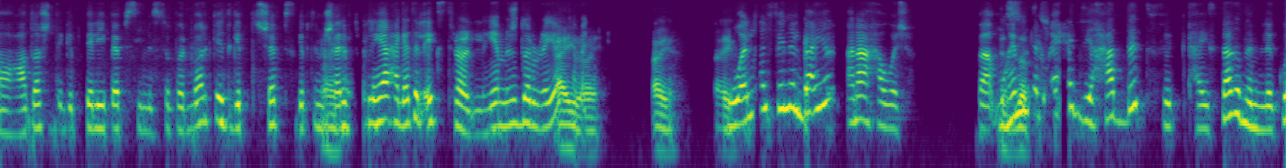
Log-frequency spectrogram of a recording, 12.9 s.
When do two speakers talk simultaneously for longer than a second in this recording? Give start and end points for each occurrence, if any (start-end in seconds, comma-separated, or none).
none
